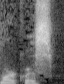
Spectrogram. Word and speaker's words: Marquis: emeritus now and again his name is pronounced Marquess and he's going to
